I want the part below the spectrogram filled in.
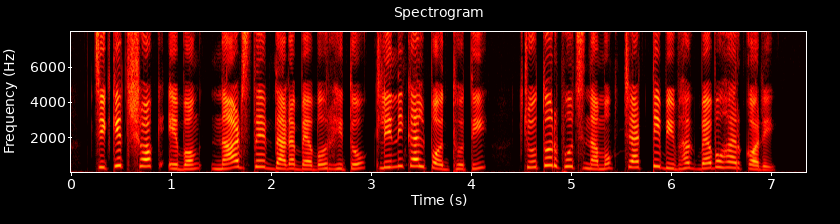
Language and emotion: Bengali, neutral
